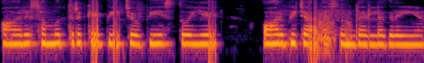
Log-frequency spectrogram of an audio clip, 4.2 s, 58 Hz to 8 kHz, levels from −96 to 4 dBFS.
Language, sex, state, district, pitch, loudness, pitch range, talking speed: Hindi, female, Uttarakhand, Uttarkashi, 265 Hz, -22 LUFS, 260-275 Hz, 200 wpm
